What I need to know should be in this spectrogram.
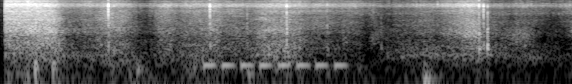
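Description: A short electronic call tone beeps from a computer.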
